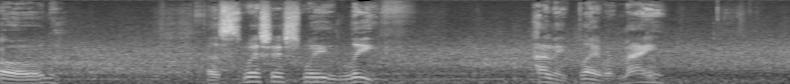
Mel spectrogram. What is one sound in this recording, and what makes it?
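A man speaks casually, close to the microphone.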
